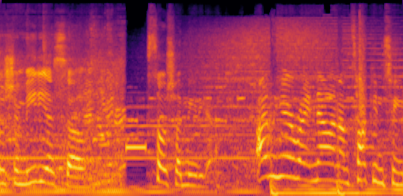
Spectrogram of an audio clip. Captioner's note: beep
